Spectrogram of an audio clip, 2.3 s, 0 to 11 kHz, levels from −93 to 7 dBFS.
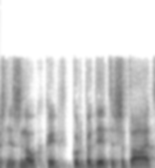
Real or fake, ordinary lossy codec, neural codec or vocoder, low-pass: fake; MP3, 48 kbps; codec, 16 kHz, about 1 kbps, DyCAST, with the encoder's durations; 7.2 kHz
